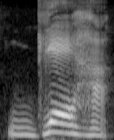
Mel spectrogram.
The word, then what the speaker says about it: guerra: Exemplo, a palavra guerra. Escutem a palavra guerra, ó, gué. Percebam que a gente escuta o som do G e escuta o som do E, mas não escutamos o som do U, ok?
